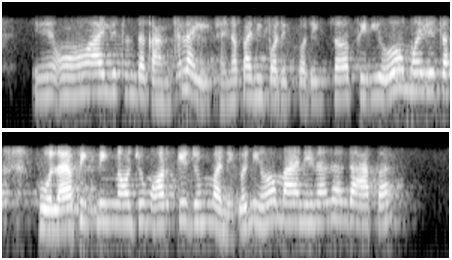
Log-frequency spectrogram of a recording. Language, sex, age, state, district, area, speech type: Nepali, female, 18-30, West Bengal, Kalimpong, rural, conversation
